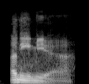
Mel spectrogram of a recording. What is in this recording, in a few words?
"anaemia", British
